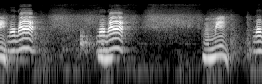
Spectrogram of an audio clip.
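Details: Pet Indian ringneck parrot kept indoors, taught to say "Mummy", uttering three loud wavering voice-like syllables about a second apart, each rising then falling, with a faint hum behind.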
